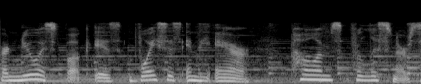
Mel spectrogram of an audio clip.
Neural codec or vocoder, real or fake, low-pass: none; real; 7.2 kHz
